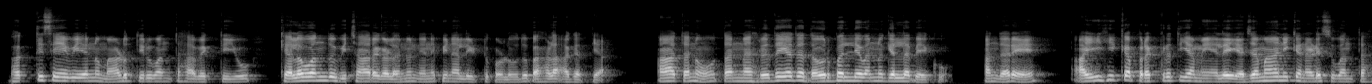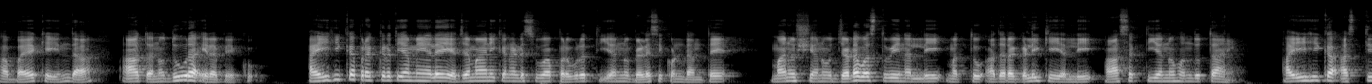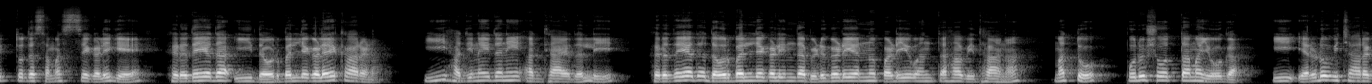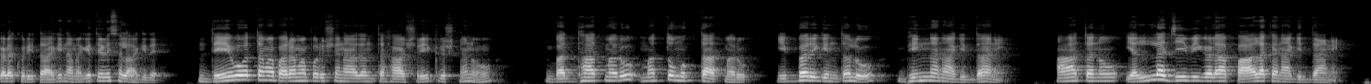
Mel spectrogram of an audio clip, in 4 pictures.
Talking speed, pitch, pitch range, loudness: 80 wpm, 155 Hz, 135-175 Hz, -17 LUFS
